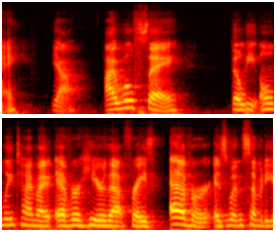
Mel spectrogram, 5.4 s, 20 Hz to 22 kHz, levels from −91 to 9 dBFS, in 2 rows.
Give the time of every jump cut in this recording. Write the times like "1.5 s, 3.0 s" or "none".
2.4 s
